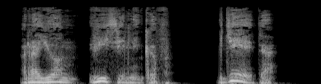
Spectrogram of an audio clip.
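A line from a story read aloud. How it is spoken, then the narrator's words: Whispered question. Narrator (Russian): Шепотом спросил я Оливера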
